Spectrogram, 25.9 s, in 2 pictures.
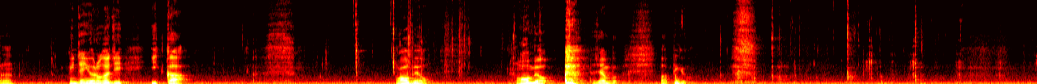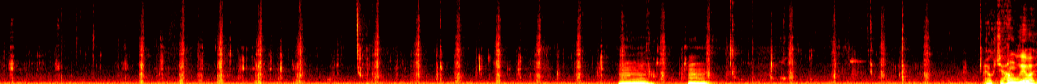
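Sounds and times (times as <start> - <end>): steady low hum: 0.0 - 25.9
person chewing crunchy food: 9.0 - 25.2.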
